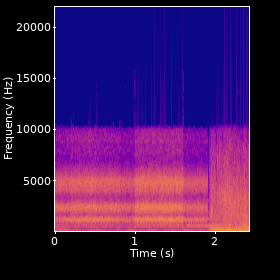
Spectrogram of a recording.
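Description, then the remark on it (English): Weak phaser beams fire at a pirate ship, hitting it simultaneously in six or seven places, as a steady, loud electronic buzz with bright layered tones, then a harsh crackling burst of impact takes over near the end. No voices. “Weak phaser beams hitting them simultaneously in 6 or 7 different places.”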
